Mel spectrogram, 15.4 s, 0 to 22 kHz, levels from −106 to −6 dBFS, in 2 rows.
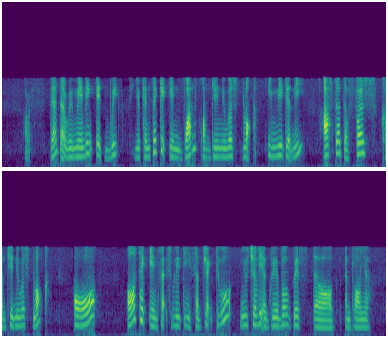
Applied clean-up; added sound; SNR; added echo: neural separator model SepFormer WHAM!.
